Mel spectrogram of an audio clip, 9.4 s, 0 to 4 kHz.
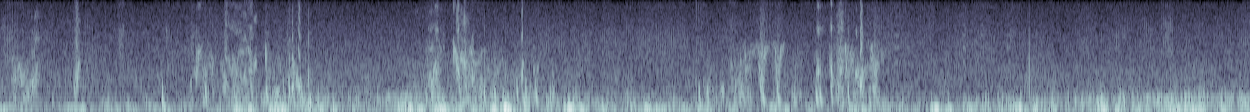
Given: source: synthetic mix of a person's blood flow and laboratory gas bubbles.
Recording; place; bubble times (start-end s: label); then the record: Doppler ultrasound of blood flow; subclavian vein
0.08-0.31 s: bubbles
0.54-0.61 s: bubbles
1.42-1.62 s: bubbles
1.65-1.94 s: bubbles
1.99-2.34 s: bubbles
3.17-4.06 s: bubbles
4.13-4.18 s: bubbles
5.28-5.89 s: bubbles
5.93-6.01 s: bubbles
6.10-6.63 s: bubbles
From the record:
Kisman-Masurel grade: 221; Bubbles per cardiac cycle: several, 3 to 8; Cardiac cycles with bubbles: 10 to 50%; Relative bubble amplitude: barely perceptible (0.100 to 0.250); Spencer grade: 2 (many but less than half of the cardiac periods contain bubble signals, singularly or in groups); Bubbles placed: anywhere in the cardiac cycle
